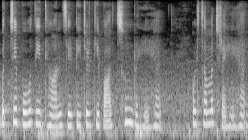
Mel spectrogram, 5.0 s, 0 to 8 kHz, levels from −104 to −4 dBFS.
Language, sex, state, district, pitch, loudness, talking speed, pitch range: Hindi, female, Punjab, Fazilka, 220 Hz, -18 LUFS, 180 wpm, 205-240 Hz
